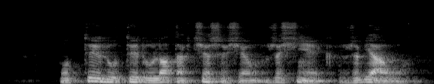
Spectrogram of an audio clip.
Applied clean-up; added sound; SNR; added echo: none; none; none; reverberation time 0.2 s.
